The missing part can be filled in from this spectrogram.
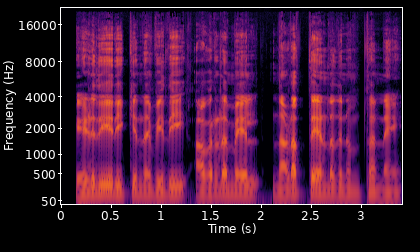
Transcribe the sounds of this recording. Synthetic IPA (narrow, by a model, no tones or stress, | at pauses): e̞ɻuðijiɾikʲːunːɐʋid̪ʱiɐʋɐɾuɽe̞me̞ːlnɐɽɐt̪ːe̞ːɳɖɐðinumt̪ɐnːe̞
